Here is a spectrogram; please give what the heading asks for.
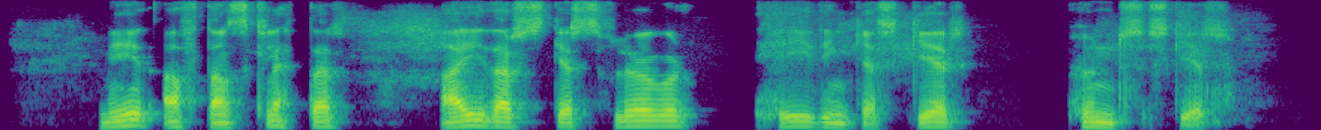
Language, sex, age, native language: Icelandic, male, 50-59, Icelandic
